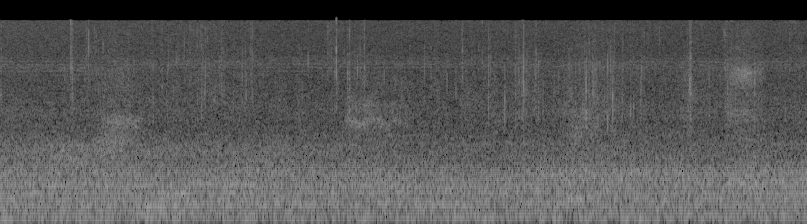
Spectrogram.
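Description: Faint, scattered rustles of plastic film and thin wire being handled as a moss-filled air-layering wrap on a branch is tied, over a steady low background hiss.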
